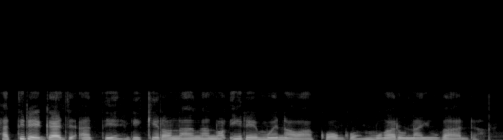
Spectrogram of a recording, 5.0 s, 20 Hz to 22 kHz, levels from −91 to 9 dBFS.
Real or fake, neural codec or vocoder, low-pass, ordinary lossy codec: fake; codec, 16 kHz, 2 kbps, FunCodec, trained on LibriTTS, 25 frames a second; none; none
